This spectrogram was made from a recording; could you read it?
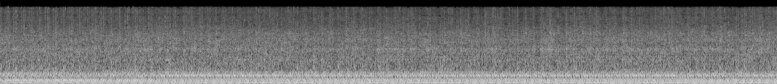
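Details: Jaguar E-Type 2+2 six-cylinder under restoration, running with no exhaust fitted: loud, raw open-pipe idle with a steady low beat and no dropouts; sounds like it is running evenly on all six cylinders.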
